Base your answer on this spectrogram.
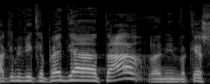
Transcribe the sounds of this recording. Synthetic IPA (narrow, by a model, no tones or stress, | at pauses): ak̬mevikipɛd̪jat̪aanimvakɛʃ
